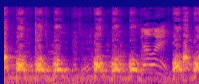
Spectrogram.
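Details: Dogs barking at visitors: sharp, mid-pitched barks in quick bursts roughly every half second, with a brief wavering whine near the end and human voices mixed in.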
